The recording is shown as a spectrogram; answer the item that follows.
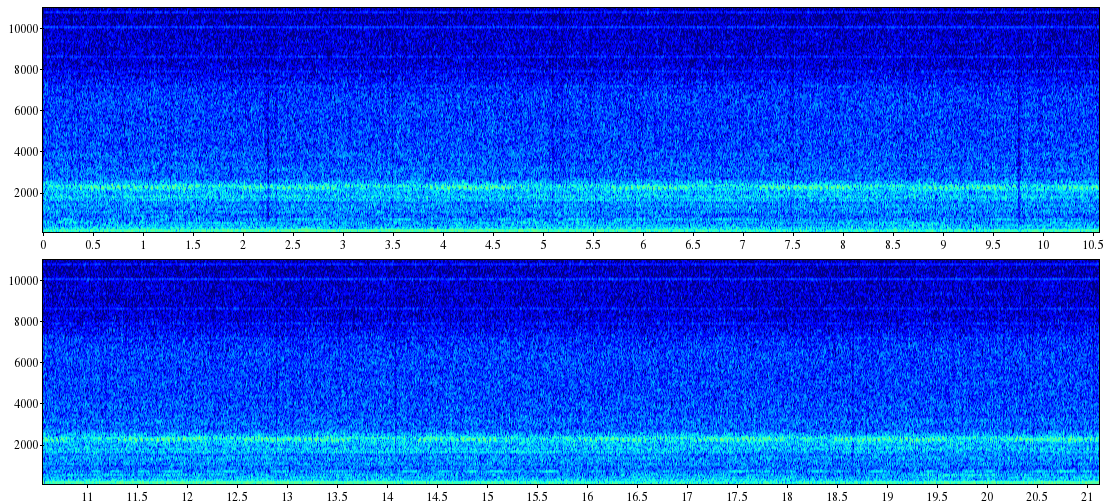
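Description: Steady hum and hiss with a fast, even low pulsing underneath and no separate sound events: the background noise of an old camcorder recording.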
